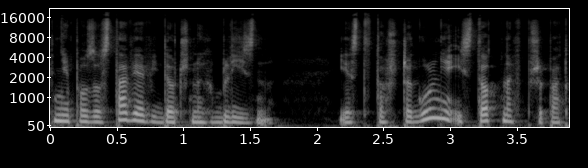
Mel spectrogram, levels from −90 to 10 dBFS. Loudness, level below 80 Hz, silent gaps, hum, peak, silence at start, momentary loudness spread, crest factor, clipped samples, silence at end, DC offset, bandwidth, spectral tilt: -32 LUFS; -56 dBFS; none; none; -14 dBFS; 0 s; 9 LU; 18 dB; under 0.1%; 0 s; under 0.1%; 19 kHz; -5.5 dB/octave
